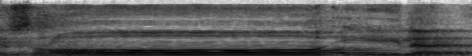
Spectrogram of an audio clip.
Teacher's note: سین ساکن پہلے باریک پڑھا جائے گا، اس پہ ہمس ہوگا یعنی سانس جاری رہے گی. را پر پڑھیں گے، اس پر کھڑا زبر ہے اور اس کے بعد حمزہ اسی کلمے میں آنے کی وجہ سے مد متصل ہے.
